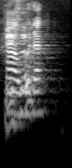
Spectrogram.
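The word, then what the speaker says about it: Hāwera: Okay, so if I said Hawera? – Yes, Hawera. Very good. – Can you say it? – Te Hawera.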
